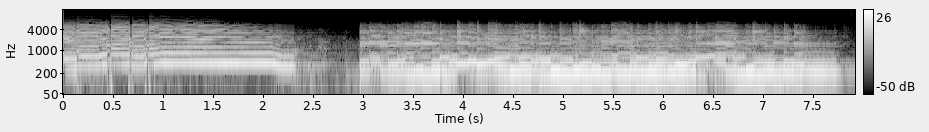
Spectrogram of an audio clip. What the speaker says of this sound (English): The sort of wah effect is far lesser pronounced in this. That's just me rolling the tone knob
